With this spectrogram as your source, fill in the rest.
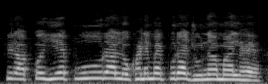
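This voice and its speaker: A man in his thirties, a shop owner, rattling off his stock and prices in a casual sales pitch inside a cluttered warehouse. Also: fairly even intonation, mellow. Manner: brisk, repetitive listing of wares. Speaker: gym equipment shop owner.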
